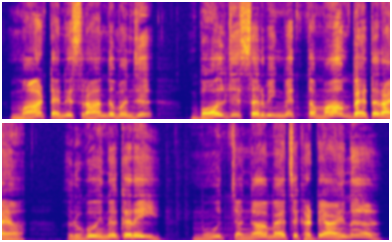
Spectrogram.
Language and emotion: Sindhi, happy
